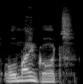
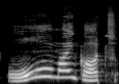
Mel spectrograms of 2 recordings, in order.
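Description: First: Said in the usual way. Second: High, slow shriek of disbelief; shrieking jackpot winner. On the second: Real, not acted. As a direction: shriek it out like you just won big. Shocked at googled stats.

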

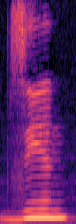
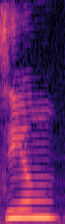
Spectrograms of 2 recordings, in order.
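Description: First: "Jin" with the tongue tip right behind the front teeth; "Jin" ending on a light front n. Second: "jing" ending in a dark ringing ng like a bell; "jing" with a back ng that resonates like a bell. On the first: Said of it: "die vordere Zunge direkt neben den Zähnen". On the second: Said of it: "Die zweite Silbe ist ng, dunkel wie eine Glocke". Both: Shown as a demonstration.

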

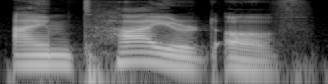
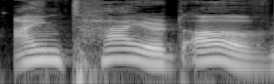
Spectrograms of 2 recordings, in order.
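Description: First: Slow, drawn-out model phrase; slow drill phrase. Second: Louder and higher, still slow; emphatic drill phrase; louder, higher model. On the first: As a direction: say it slowly for students to copy. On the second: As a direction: lift it and project for the class. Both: Shown as a demonstration. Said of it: "like it would be like one word".

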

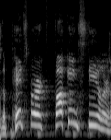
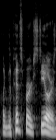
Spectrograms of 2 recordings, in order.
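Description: First: Very high, slow, drawn-out mocking team name; mock announcer. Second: Said in the usual way. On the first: Shown as a demonstration. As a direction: hype it like a sarcastic announcer.

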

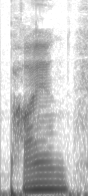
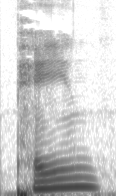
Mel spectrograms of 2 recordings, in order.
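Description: First: "paean" in two syllables, PIE-an; corrected pronunciation. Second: "paean" as one syllable like "pain", pitch raised questioningly; tentative pronunciation. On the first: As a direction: sound out "paean" as PIE-un, with the first vowel as in "pie". Second try after spelling it out. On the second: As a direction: try "paean" as PAYN, unsure and higher. Unsure first try, then spells it. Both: Real, not acted.

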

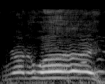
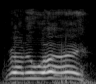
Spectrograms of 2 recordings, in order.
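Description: No difference in how they are said.

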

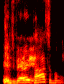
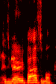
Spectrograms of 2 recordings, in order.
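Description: First: Very punched a little louder; stress on very. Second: Said in the usual way. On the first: Pretend. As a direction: lean on very, deadpan.

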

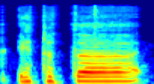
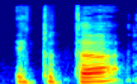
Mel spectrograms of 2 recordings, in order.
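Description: No difference in how they are said.

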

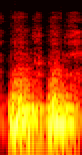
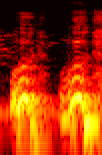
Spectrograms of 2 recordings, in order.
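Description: First: Breathy ear blowing. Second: High, teasing woo; playful high woo. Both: Pretend. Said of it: "blowing in your ear".

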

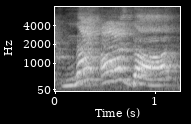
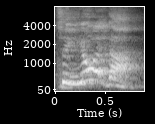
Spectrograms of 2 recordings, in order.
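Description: First: Said in the usual way. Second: "your"를 세게 강조; 힘주어 "your"를 찍어 말하기; stress on your. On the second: Shown as a demonstration. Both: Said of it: "Listen at the words".

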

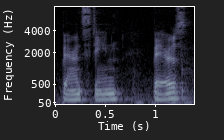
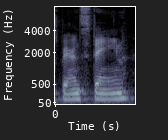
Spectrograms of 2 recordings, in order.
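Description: First: Berenstein ending in "steen"; common mispronunciation. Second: Berenstain ending in "stain"; correct pronunciation. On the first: Co-host showing how many people pronounce it, Berenstein said as "steen". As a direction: say Berenstein with a long ee in the last syllable. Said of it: "pronounce it". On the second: Co-host correcting the common version, Berenstain said as "stain". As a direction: say Berenstain with a long ay in the last syllable. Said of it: "or how it's pronounced". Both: Shown as a demonstration.

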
